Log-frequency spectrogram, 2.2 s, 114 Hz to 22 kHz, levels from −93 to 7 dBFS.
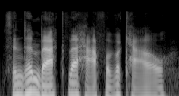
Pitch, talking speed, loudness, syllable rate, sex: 100 Hz, 215 wpm, -23 LUFS, 3.9 syllables/s, male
